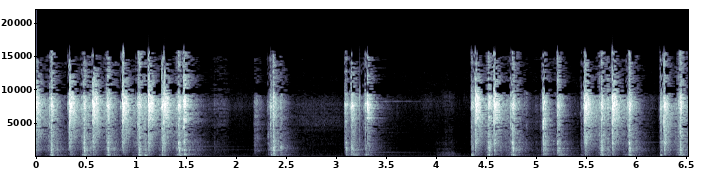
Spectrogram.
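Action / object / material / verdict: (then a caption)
tap / metal portable typewriter / metal / none. Fingertips type on the keys of a black metal Erika 5 portable typewriter, producing quick runs of sharp, bright clacks with a short metallic ring. The bursts of keystrokes break off for two brief pauses, with only a few scattered clicks, before the rapid typing resumes.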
